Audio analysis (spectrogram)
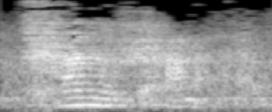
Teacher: with a very guttural H at the beginning of Hanukkah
